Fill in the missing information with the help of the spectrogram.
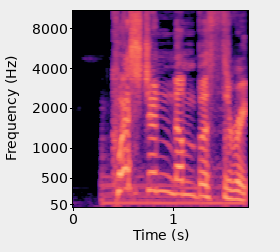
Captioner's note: whispering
